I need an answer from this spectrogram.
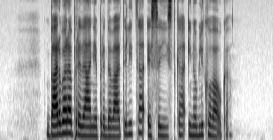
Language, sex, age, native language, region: Slovenian, female, 18-29, Slovenian, Central Slovenia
